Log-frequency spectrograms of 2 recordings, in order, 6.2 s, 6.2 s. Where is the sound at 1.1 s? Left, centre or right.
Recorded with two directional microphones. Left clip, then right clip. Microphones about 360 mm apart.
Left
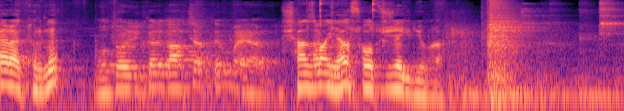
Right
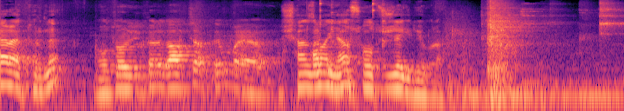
Centre.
